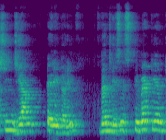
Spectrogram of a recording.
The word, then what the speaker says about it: Xinjiang: called xinjiang territory actually they are writing about spelling with x so we can read it at zinjian but they pronounce as xinjiang territory then this is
